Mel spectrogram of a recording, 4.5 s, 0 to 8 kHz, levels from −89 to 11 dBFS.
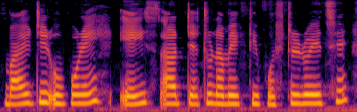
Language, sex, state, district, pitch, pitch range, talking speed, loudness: Bengali, female, West Bengal, Cooch Behar, 235 Hz, 225-250 Hz, 120 wpm, -12 LUFS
